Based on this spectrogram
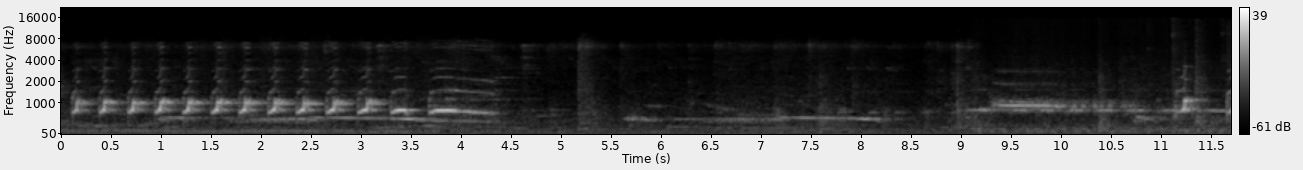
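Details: Captive Bangkok-type zebra dove (perkutut bangkok) at a breeding farm in Kroya, Cilacap, Central Java, Indonesia: a fast run of about ten soft, hollow coos, then a quieter drawn-out coo and a final bright phrase.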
